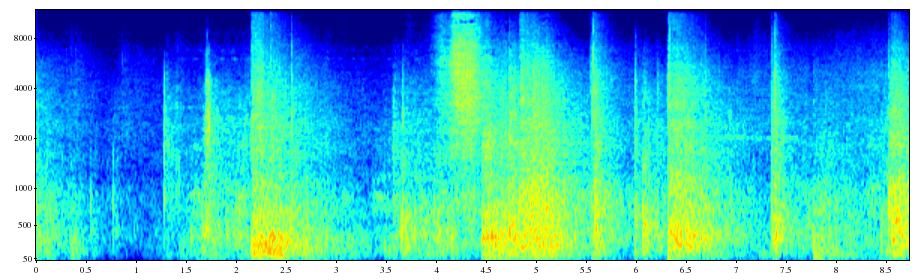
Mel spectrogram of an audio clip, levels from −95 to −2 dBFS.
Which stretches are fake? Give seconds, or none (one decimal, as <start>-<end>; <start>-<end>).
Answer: 0.0-8.7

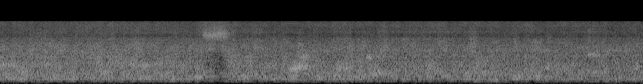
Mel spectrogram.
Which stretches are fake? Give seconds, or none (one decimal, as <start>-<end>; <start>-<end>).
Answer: 0.0-6.4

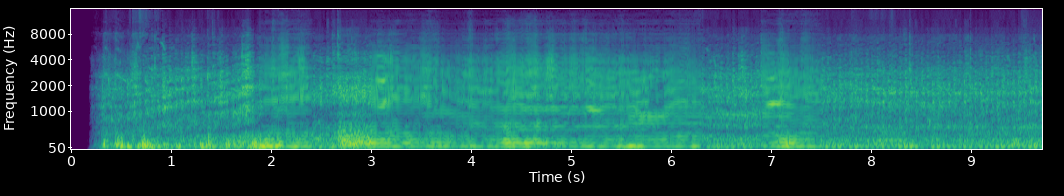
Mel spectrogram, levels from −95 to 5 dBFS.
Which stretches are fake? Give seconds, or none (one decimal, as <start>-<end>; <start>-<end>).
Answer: 1.9-2.4; 3.0-6.3; 6.9-7.5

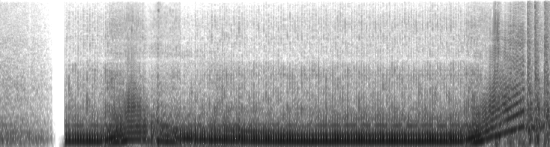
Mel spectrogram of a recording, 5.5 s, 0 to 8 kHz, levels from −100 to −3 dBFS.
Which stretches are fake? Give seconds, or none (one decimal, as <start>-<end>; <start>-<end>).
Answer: 1.2-1.8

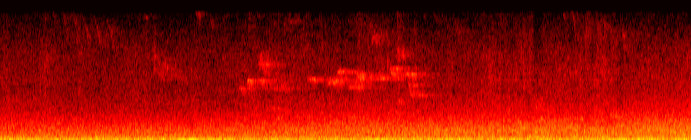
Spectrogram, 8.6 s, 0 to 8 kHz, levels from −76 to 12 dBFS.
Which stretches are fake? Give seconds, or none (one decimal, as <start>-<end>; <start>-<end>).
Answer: 6.2-6.8; 7.2-7.8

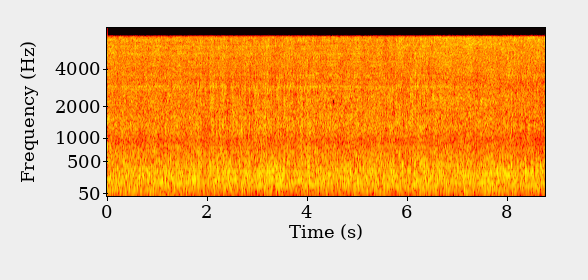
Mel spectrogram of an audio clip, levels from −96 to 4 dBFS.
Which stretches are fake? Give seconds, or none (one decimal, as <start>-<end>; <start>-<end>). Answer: 1.7-4.2; 5.5-6.6; 8.0-8.8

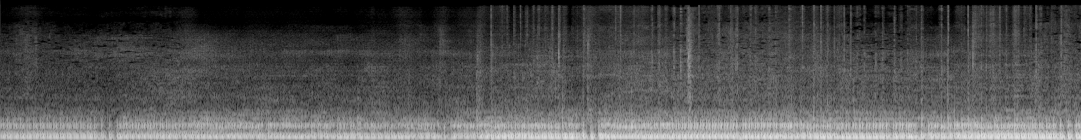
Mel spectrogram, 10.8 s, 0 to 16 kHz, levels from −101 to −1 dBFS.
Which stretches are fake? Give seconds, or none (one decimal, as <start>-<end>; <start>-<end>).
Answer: 1.8-6.7; 7.8-8.4; 9.1-10.3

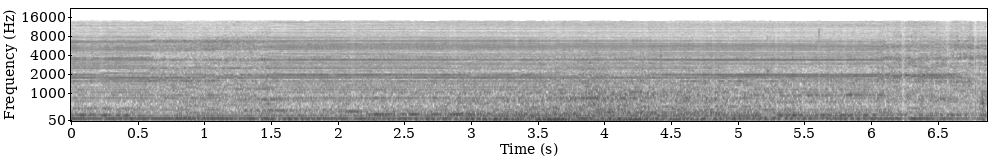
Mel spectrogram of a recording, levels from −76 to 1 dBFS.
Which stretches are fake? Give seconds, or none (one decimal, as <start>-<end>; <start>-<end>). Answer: 0.6-1.5; 6.1-6.9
